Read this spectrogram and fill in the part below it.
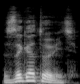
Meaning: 1. to store up, to lay in (stock) 2. to prepare 3. to procure 4. to harvest
- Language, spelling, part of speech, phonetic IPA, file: Russian, заготовить, verb, [zəɡɐˈtovʲɪtʲ], Ru-заготовить.ogg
